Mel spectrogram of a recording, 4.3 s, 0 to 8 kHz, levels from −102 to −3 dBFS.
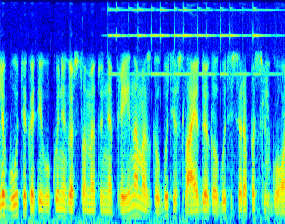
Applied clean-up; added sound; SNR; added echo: none; Bell; 14 dB; none.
